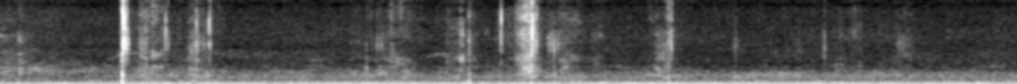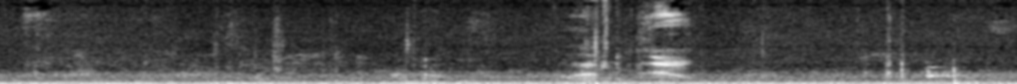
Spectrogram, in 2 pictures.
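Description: A steady electrical hum from the band's stage amplification, one low tone held without change, with scattered clicks and knocks from the phone being handled.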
